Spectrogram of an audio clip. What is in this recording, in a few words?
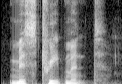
"mistreatment", voice, spelling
